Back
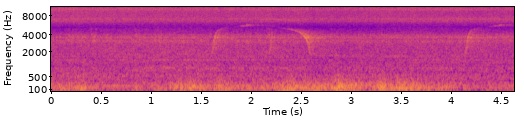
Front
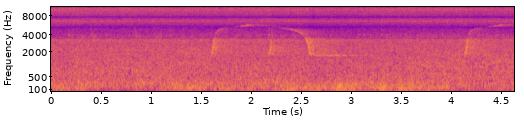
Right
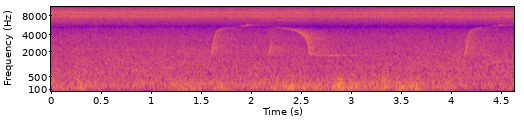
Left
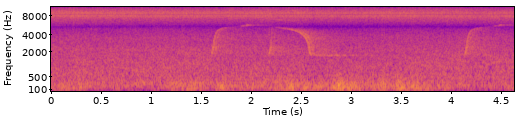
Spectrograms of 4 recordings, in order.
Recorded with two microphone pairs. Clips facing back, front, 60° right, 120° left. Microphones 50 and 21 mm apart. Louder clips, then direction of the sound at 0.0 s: Front 8 dB, even; 35° left.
